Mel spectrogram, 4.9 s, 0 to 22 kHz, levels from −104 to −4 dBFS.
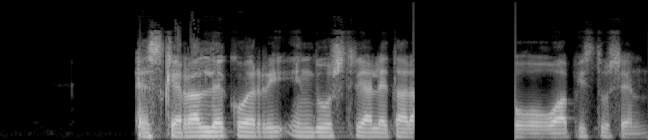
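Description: At 3.10 s the speech drops out to dead silence, with no room tone at all, and comes back mid-flow at 3.87 s, so about 0.76 s is simply gone. That's an audio dropout to silence, likely a lost input or stray mute while recording carried on.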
